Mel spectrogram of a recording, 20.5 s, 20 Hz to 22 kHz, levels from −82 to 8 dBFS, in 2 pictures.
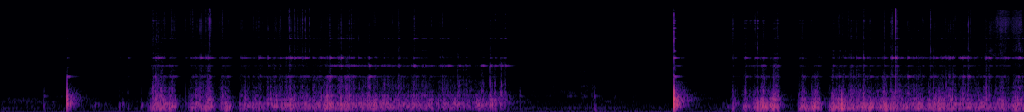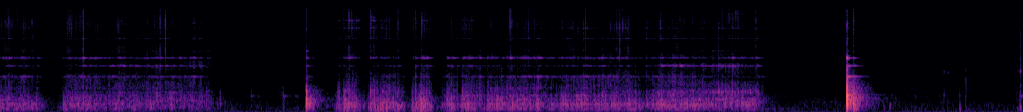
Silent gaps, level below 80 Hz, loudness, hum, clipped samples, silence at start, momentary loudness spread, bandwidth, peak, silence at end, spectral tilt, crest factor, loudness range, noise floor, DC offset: none; -62 dBFS; -41 LUFS; none; under 0.1%; 0.65 s; 11 LU; 17 kHz; -2 dBFS; 0 s; -6 dB/octave; 40 dB; 12 LU; -74 dBFS; under 0.1%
